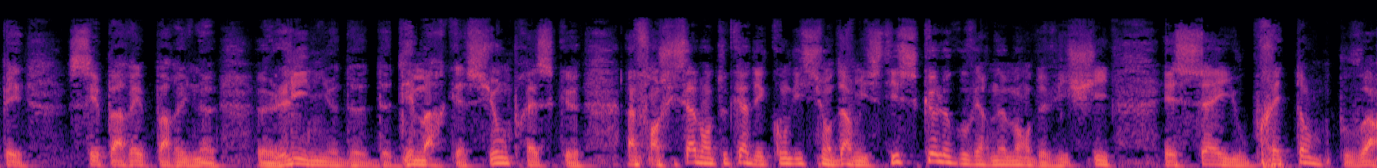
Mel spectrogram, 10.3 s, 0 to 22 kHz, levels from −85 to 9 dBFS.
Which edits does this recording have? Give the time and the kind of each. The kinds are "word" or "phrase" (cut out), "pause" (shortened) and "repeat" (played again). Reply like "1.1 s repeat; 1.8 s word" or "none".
none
